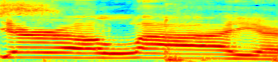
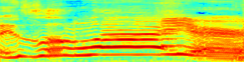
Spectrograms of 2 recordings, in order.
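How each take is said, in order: First: You're punched high and drawn out; stress on you're. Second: High laughing shout, slowed down; mock accusing laugh. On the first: Pretend. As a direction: hit you're, slow and higher, then fall on liar. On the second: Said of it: "You got me".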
